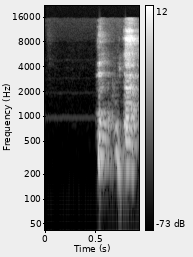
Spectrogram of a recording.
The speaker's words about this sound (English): So the shopping list, the things that, you know, those thoughts are still going to come like they came before, but you can just, I'm just going to sneeze.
